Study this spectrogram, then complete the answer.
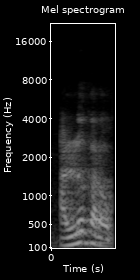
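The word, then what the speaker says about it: oligo: 올리고란 말은 알러가라고 발음하는데요. 알러가 이런 말인데 올리고당 할 때 당이 없다는 뜻이에요.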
